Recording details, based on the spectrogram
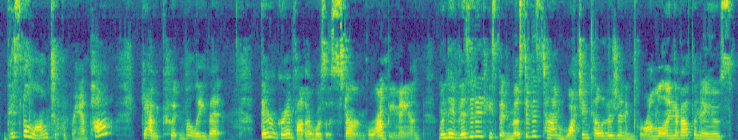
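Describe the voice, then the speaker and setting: A woman reading a children's chapter book aloud as an expressive storyteller. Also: medium pitch, normal speed.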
